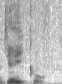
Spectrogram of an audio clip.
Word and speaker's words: Jaecoo: Las camionetas Jayco, usted las va a empezar a ver, eh, se escribe J-A-E-C-O-O,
